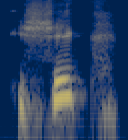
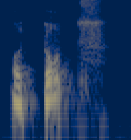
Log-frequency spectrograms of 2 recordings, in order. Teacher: el acento o el tono siempre recae en la segunda sílaba de las palabras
